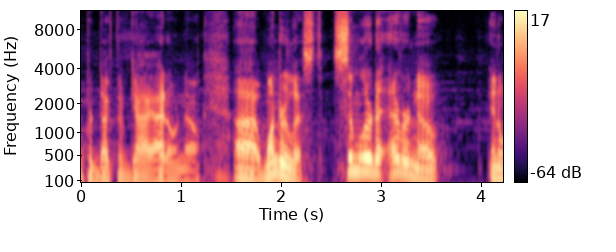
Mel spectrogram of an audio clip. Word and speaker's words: Wunderlist: WUNDERLIST, and that's spelled with a U, WUNDERLIST for the Mac.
